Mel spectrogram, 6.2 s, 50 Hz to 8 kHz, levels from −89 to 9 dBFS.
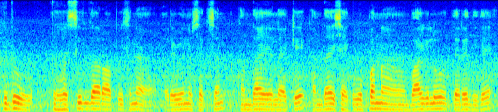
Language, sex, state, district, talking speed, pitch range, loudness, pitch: Kannada, male, Karnataka, Belgaum, 115 wpm, 130-145 Hz, -19 LUFS, 130 Hz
